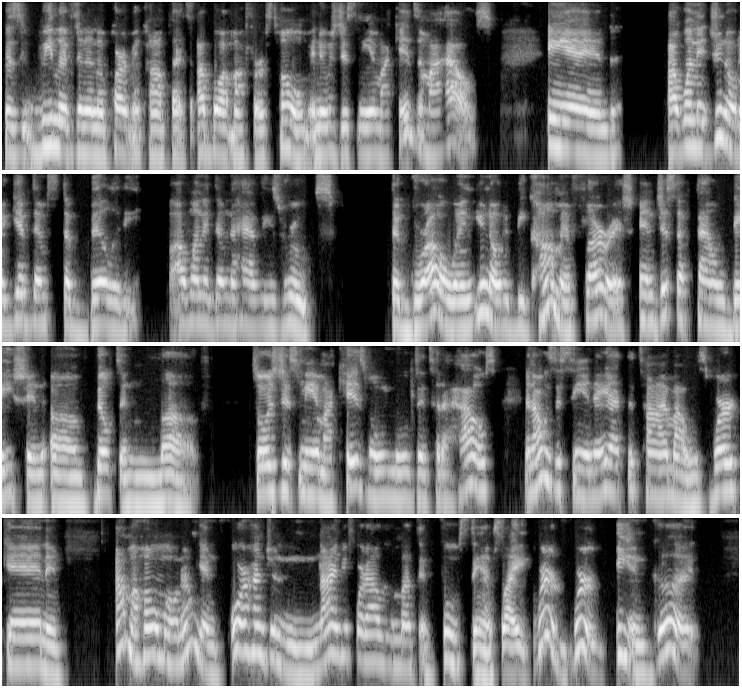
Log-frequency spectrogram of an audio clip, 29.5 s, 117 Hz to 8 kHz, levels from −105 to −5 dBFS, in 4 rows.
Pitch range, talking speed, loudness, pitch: 165-205 Hz, 200 wpm, -21 LUFS, 180 Hz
